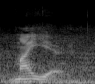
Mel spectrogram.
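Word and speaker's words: Myer: Meyer. Pra mim não pronunciar errado, é bom perguntar, né?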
